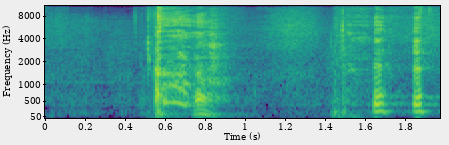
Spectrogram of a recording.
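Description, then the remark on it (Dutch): A man coughs: one harsh, throaty cough followed after a short pause by two quick, sharp coughs in succession. No one speaks. “Man die hoest.”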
